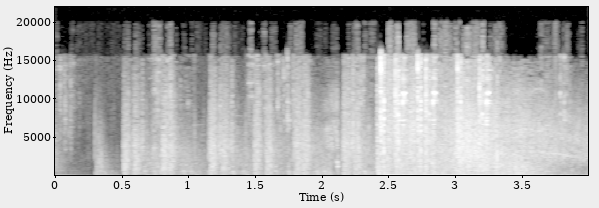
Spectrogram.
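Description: Rapid gunfire in Warhammer 40,000: Inquisitor – Martyr from a Plague Vanguard assault gunner, with sharp separate shots at first that build into a dense, loud sustained burst during the last half.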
